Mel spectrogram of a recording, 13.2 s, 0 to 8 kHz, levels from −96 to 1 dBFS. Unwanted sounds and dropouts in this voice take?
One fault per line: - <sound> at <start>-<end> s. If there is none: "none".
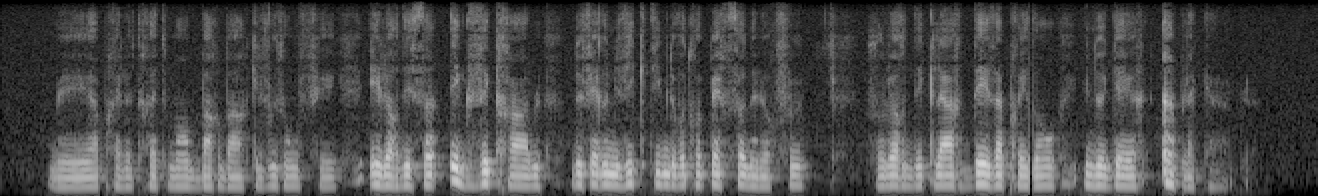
- dropout at 10.3-10.3 s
